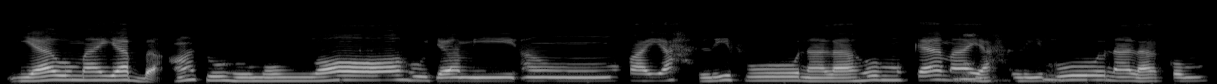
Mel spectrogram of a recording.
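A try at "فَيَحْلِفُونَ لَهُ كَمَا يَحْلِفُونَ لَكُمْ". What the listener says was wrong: Iya, di sini tadi lahum ya. Ada suara mim di sini. Harusnya panjang. Lahu kama yahlifuna.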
